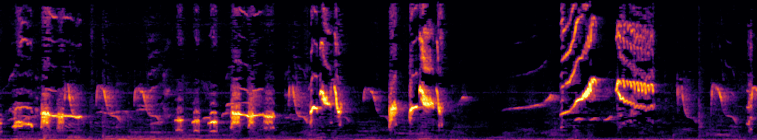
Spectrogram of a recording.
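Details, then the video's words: Oriental magpie-robin singing in the morning to excite another bird into song: busy chattering phrases and sharp whistles, a brief pause, then loud high sweeping notes. "PANCINGAN KACER PAGI HARI AGAR NGOTOT NGEPLAY BONGKAR ISIAN"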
